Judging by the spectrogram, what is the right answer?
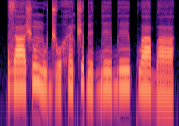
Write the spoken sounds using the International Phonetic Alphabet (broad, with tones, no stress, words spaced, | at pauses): zaː˧ʃũ˦nu˨d͡ʒo˨ hɛ̃˧t͡ʃə˦ɗe˨ɡ͡beː˧ beː˦ kʷaː˦baː˨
